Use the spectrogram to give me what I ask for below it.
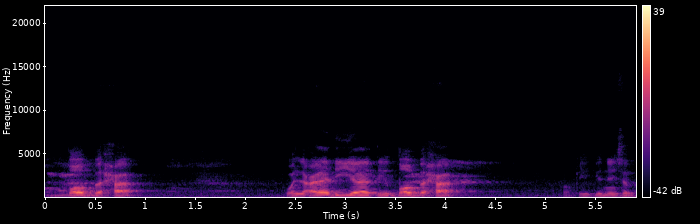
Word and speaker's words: ضبحا: Wal-adiyati dabha. Dabha. Wal-adiyati dabha. Okay, ganyan siya basahin. Wal-adiyati dabha. فالموريات قدحا فالمغيرات صبحا فالمغيرات صبحا. Hindi falmughirat, hindi. Ang muriyat ay yung nauna. Wal'adiyati dabha falmuriyati qadha falmuriyati qadha falmughirati subha.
